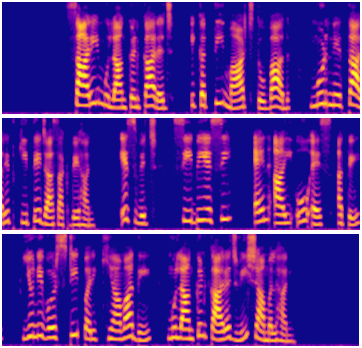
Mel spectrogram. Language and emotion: Punjabi, neutral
